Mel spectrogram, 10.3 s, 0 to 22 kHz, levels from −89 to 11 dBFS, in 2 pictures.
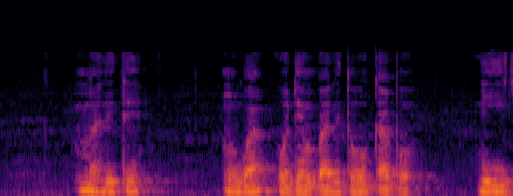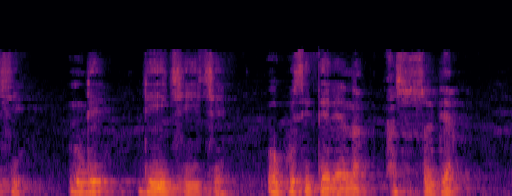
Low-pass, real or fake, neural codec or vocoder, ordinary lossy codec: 7.2 kHz; fake; codec, 16 kHz, 16 kbps, FreqCodec, smaller model; AAC, 24 kbps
